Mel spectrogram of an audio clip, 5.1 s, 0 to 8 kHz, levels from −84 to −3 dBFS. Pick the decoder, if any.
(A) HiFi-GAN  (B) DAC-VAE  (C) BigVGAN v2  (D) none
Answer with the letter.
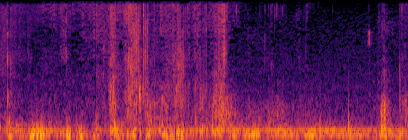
C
